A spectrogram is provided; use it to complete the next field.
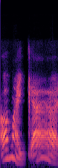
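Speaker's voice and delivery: put-on American accent. Retelling what a convert said at the Hajj: imitating an American accent. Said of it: "in American accent".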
